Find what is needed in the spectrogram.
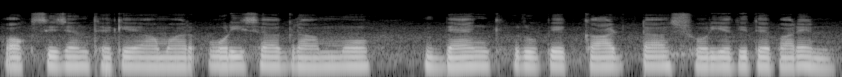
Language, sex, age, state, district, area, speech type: Bengali, male, 60+, West Bengal, Paschim Bardhaman, urban, read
